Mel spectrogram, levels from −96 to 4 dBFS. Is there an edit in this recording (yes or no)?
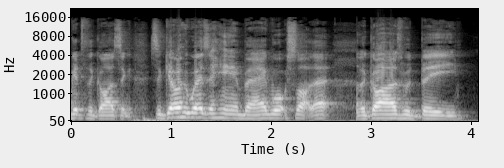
yes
